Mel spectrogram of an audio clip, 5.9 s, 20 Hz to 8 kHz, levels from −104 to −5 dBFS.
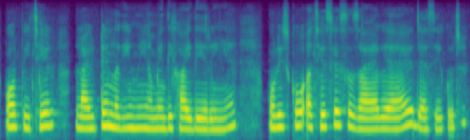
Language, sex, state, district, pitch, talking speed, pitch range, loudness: Hindi, female, Haryana, Rohtak, 210 Hz, 195 wpm, 195-235 Hz, -16 LUFS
